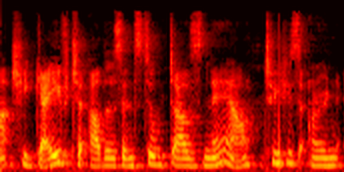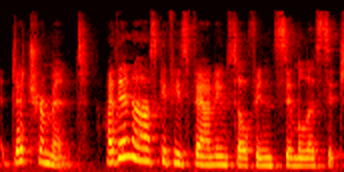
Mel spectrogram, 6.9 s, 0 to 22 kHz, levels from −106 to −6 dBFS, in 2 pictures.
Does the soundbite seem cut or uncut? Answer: cut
